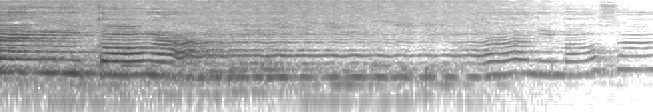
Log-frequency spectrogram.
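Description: A woman sings the last drawn-out phrase of a Dao Thanh Phán folk love song (hát Dao duyên). She holds long notes that slide up and down in pitch and fade away toward the end.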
